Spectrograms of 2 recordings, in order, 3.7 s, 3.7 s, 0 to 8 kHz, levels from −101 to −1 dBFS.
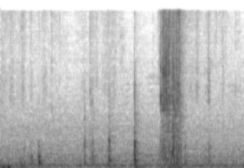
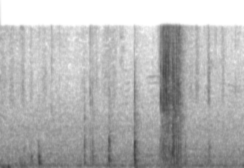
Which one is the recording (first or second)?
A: second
